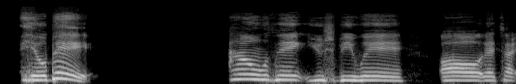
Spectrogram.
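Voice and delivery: very high-pitched put-on voice. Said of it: "I'll do my best reenactment of it".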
